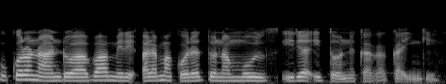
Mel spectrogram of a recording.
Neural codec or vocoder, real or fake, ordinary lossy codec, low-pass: none; real; none; 5.4 kHz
